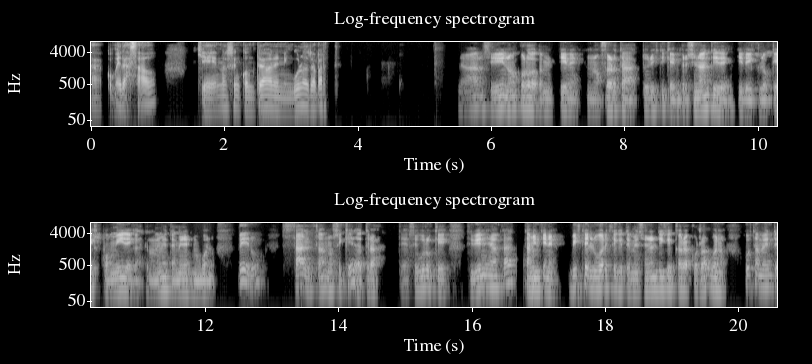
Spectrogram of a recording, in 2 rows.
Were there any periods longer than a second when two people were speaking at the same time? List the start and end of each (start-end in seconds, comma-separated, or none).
none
